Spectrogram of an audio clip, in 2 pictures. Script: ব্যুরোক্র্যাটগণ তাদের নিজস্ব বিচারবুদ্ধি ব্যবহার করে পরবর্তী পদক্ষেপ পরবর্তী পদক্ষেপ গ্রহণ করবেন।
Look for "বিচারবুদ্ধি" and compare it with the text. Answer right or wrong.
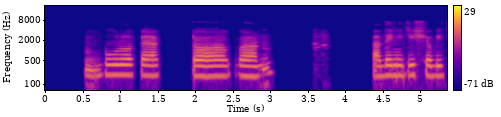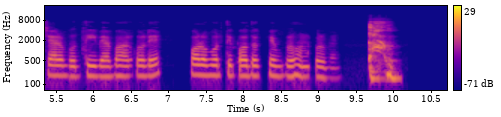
right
